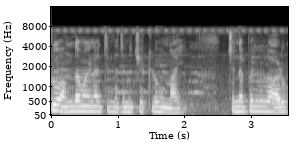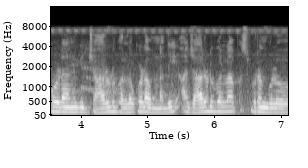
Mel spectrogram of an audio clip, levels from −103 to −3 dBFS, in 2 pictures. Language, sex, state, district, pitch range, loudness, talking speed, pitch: Telugu, male, Andhra Pradesh, Anantapur, 150-165 Hz, -17 LUFS, 120 wpm, 155 Hz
